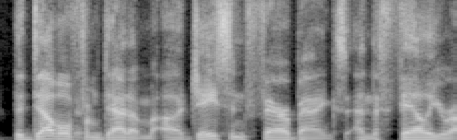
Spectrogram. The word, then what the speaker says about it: Dedham: I want to ask about the Devil from Diem. Diem, is that how you say it? Dedham. I think it's Dedham.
